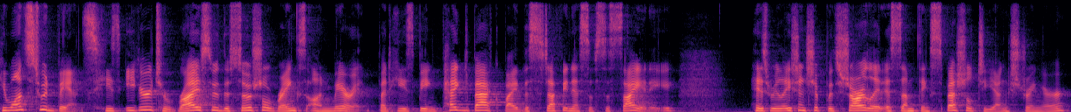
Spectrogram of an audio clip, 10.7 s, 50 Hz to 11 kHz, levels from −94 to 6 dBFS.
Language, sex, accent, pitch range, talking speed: English, female, American, 190-245 Hz, 190 wpm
